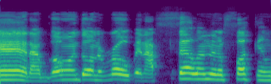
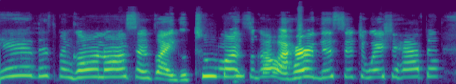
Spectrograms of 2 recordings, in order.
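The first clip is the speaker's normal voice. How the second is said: pitched-up, nosy, gossipy voice; 8 semitones higher than usual. Retelling what neighbors tell reporters after a crime: imitating a nosy neighbor. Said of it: "can tell everything to the reporters".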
